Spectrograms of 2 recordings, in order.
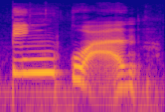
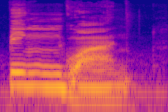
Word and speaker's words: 宾馆: Hotel, how do we say that one? – 宾馆. – And the tones on that, please? – First and third. – First and third. So, 宾馆.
